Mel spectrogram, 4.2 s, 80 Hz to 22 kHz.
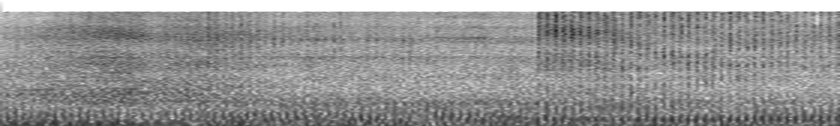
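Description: A Honda 125 fuel-injected PGMFI motorcycle engine runs steadily and close, with a constant loud mechanical drone and a slight shift in tone partway through, and no voices.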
